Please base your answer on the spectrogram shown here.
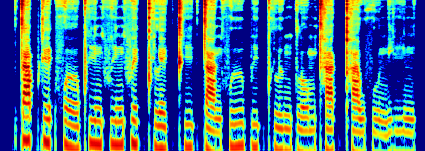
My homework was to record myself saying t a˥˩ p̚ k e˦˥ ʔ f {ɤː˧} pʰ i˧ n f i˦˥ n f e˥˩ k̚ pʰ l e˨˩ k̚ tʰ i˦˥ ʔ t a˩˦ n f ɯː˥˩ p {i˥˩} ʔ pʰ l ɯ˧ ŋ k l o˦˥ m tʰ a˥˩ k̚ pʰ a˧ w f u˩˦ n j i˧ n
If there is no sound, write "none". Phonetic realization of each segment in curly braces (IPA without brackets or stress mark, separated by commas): ɤː˩˦, i˦˥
